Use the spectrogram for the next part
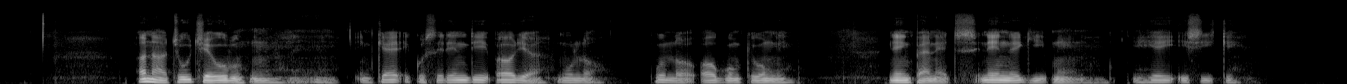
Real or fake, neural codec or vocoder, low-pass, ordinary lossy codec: fake; codec, 24 kHz, 0.9 kbps, WavTokenizer, small release; none; none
